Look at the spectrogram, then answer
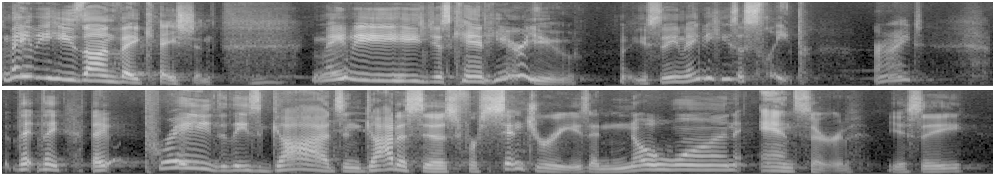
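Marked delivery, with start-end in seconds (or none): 0.0-6.0 higher, softer, sarcastic taunting tone. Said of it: "the sarcasm that Elijah has".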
